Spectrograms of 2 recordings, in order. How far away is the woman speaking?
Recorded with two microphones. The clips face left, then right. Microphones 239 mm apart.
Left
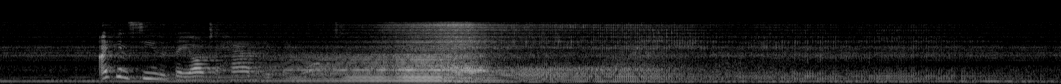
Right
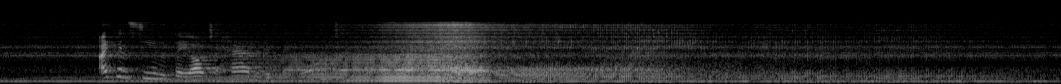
About 0.5 m.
